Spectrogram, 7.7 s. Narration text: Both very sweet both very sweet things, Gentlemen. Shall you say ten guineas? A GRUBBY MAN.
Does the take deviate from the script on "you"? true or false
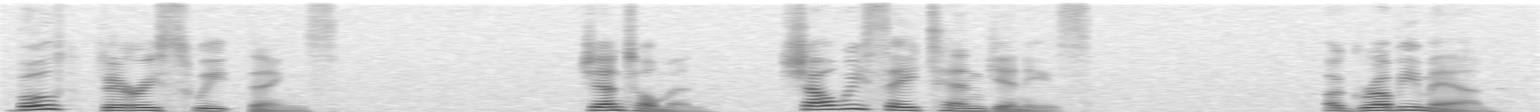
true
